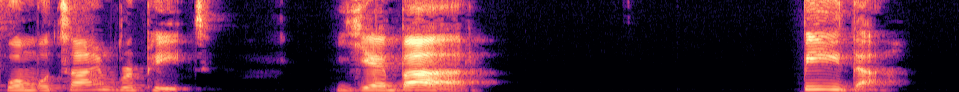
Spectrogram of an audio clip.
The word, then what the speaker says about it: vida: We know from the previous slide that that's pronounced B. Then there's the I, but in Spanish that's always I. So the word for life in Spanish is pronounced vida.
